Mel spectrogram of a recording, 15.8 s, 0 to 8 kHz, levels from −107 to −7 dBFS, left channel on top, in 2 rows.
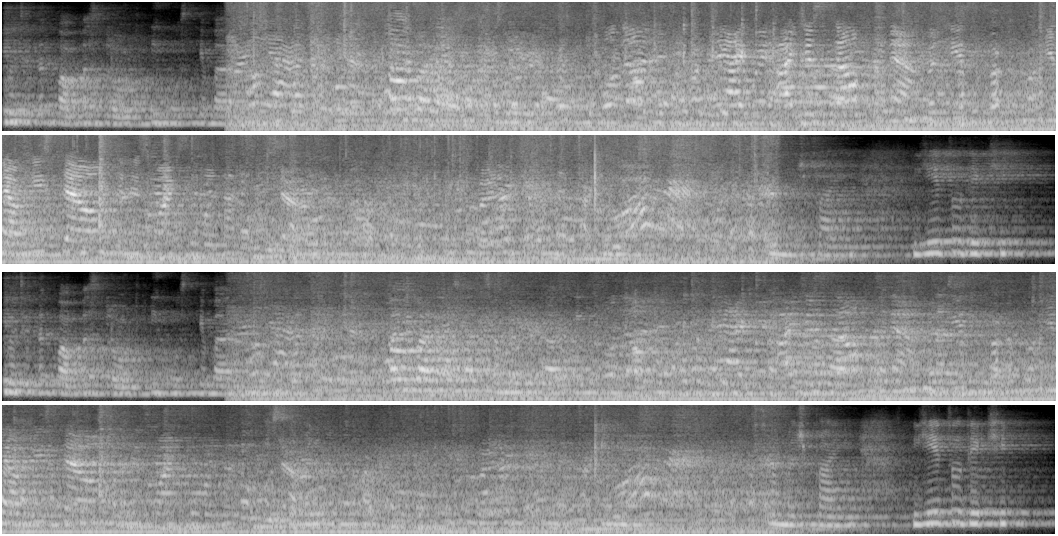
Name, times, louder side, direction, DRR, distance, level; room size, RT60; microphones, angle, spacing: voice 1, 0.0-2.2 2.9-9.1 9.7-11.5, right 1 dB, 20° right, -3 dB, 2.5 m, -33 dB
sound 1, 1.7-13.7, left 4 dB, 85° left, 0.8 m, -27 dB
voice 2, 10.0-10.3 12.4-12.8 13.5-15.4, right 2 dB, 70° right, 2 dB, 1.1 m, -34 dB
25.0 x 15.5 x 2.6 m, 2.1 s
head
